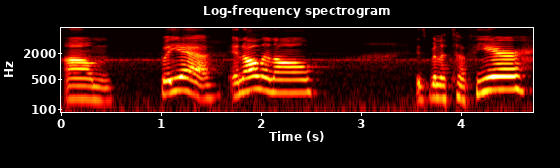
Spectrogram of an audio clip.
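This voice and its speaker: A woman's voice: fairly high pitch, expressive, slow pace, pushed and bright, slight background noise. A woman co-hosting a casual podcast about real estate investing, talking frankly with lots of "like" fillers into a desktop microphone. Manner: frank, chatty, many "like" fillers. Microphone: desktop USB microphone.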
